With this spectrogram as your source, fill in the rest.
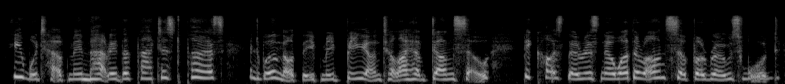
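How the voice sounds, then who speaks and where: A proud young gentlewoman on the edge of tears, put on by a woman reading a storybook aloud. Her voice sits high and lifted above the narration, with an altered, breathier timbre. Close and dry. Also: normal speed, husky, no room sound. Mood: pleading. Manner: pleading, tearful and defiant. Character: distressed young English gentlewoman, proud and tearful.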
